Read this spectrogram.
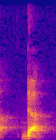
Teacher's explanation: Dal is tip of the tongue behind the top two teeth. A lot of people tend to take the tongue up.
